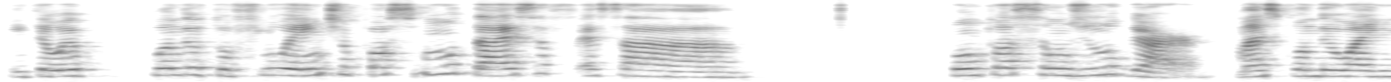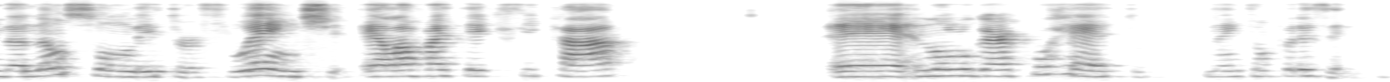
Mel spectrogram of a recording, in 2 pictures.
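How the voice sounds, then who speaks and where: Woman educator explaining to teachers, fairly high voice, slightly dull recording. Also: steady tone, normal speed, sharp tone. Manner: explanatory, demonstrates examples aloud.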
